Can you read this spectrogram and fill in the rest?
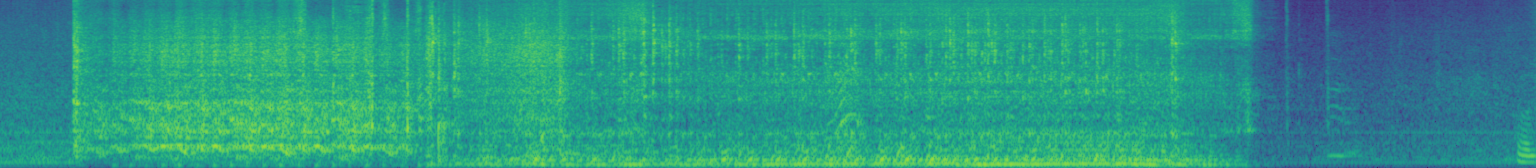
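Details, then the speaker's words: Six-cylinder engine on a stand, first start, not yet boosted, gas poured in: long harsh cranking with sputtering catches, dies; low fuel suspected, later fixed by filing the points. "all right let me see why we ain't getting much fuel here and then we'll do better"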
